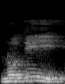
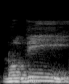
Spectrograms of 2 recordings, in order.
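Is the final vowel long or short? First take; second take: long; long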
